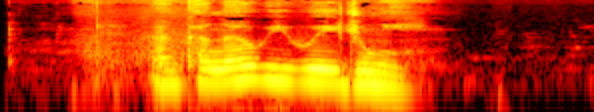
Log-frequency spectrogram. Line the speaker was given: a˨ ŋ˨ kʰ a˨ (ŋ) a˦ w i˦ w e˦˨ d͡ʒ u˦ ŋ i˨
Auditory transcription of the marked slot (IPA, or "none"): ŋ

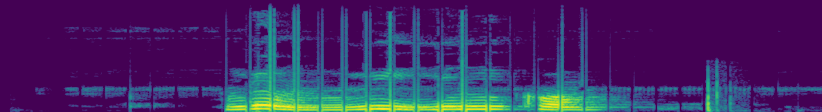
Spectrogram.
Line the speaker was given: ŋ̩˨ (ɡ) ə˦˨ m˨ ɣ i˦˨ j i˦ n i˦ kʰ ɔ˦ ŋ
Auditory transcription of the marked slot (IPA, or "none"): ɡ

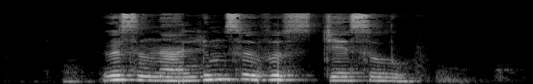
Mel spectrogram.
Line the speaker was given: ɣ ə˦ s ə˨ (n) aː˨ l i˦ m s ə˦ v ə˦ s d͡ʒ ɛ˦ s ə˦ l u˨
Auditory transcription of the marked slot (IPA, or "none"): n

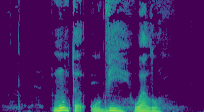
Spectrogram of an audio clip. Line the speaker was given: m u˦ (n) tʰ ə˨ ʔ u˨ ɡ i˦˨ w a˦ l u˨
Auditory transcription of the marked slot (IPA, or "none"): n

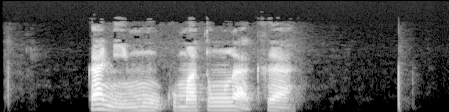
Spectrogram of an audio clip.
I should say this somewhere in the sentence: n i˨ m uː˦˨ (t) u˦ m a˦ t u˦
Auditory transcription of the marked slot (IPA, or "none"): k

